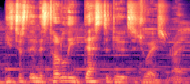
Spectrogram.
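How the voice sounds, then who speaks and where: A man's voice: medium pitch, fast. A man telling a personal story in a loose, rambling way, full of filler words, with guitar music under his voice. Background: plucked guitar music.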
